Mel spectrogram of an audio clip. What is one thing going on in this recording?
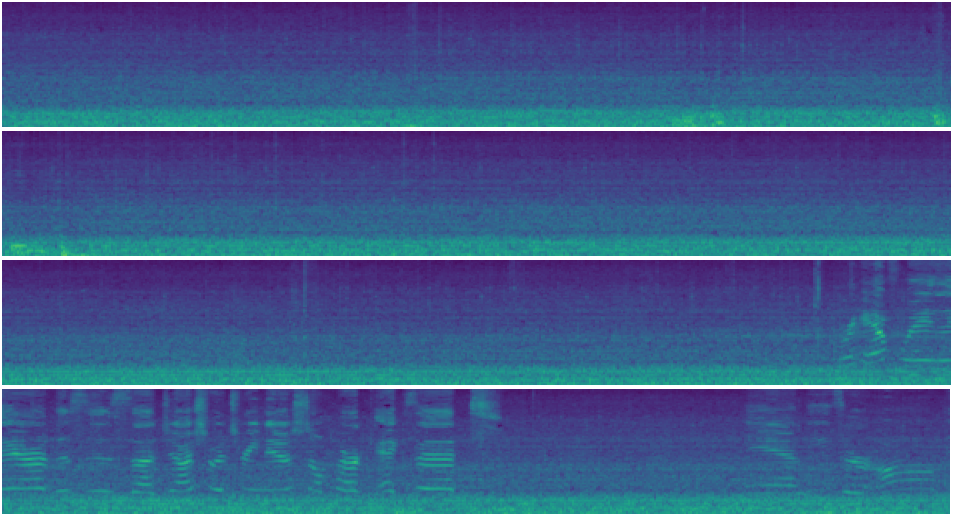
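Road and engine noise rumble inside the cabin of a motorhome cruising at highway speed.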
